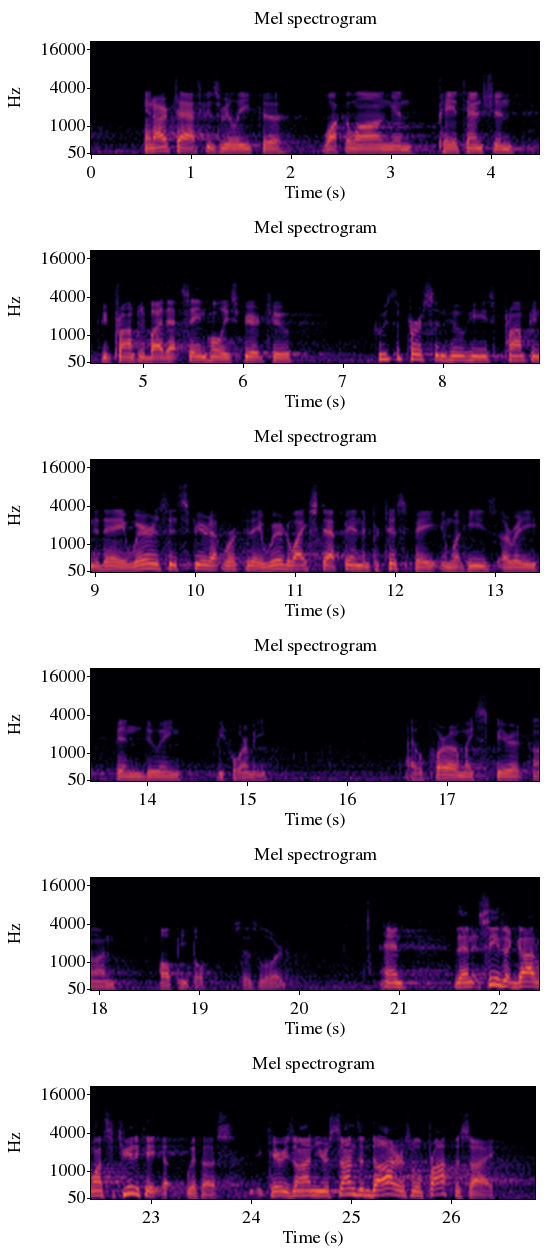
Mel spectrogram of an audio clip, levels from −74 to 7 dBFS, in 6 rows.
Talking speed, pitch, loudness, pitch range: 185 wpm, 120 Hz, -31 LUFS, 105-140 Hz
